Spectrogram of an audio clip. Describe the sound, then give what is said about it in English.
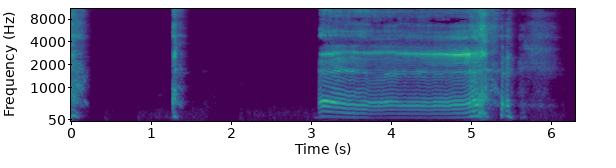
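A person acts out a weak cough for the character Norik, lying on the ground at 1 HP in a tabletop role-playing game: two short, breathy hacks, a drawn-out strained groan, then a couple more feeble coughs, with no other sounds. “And Norik, he just kind of lets out this cough, just...”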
